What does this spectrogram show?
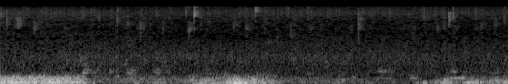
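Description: Heavy rain falling on open ground, with scattered drops ticking sharply, broken three times by loud bursts of low rumble.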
